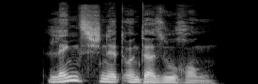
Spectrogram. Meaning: longitudinal study
- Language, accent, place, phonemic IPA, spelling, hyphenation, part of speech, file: German, Germany, Berlin, /ˈlɛŋsʃnɪtʔʊntɐˌzuːxʊŋ/, Längsschnittuntersuchung, Längs‧schnitt‧un‧ter‧su‧chung, noun, De-Längsschnittuntersuchung.ogg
